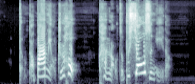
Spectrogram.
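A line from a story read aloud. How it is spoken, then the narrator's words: Angry. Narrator (Chinese): 大锤愤怒地说道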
